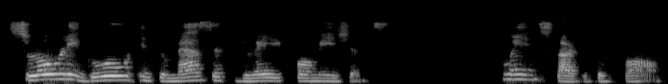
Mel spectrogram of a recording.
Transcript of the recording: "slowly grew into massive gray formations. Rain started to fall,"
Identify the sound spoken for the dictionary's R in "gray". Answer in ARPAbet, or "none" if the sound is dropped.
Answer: L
